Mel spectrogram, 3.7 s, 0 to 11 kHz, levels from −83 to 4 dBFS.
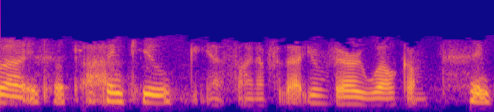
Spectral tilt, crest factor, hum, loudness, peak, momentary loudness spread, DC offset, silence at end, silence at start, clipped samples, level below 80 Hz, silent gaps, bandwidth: -10 dB/octave; 16 dB; none; -18 LUFS; 0 dBFS; 12 LU; under 0.1%; 0 s; 0 s; under 0.1%; -72 dBFS; none; 4.1 kHz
